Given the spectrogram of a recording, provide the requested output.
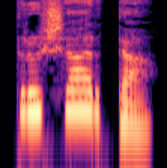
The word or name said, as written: ತೃಷಾರ್ತೆ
